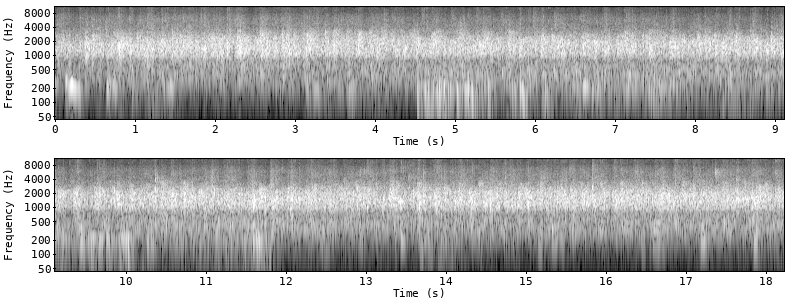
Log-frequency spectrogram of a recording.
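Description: A large crowd applauds and claps steadily in a big hall.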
